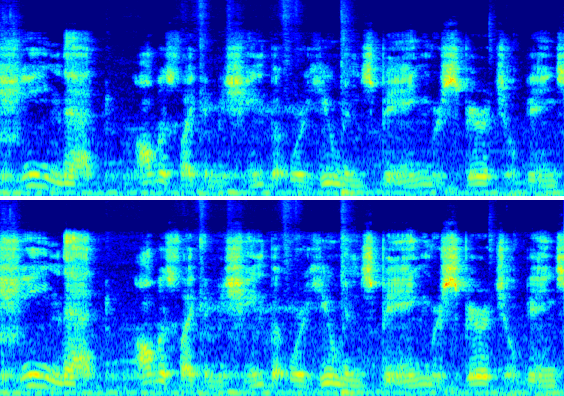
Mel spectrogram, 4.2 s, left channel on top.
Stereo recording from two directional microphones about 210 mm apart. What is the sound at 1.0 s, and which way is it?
Speech, 15° right (ahead or behind).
